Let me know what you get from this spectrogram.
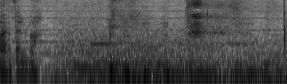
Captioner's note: chuckles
